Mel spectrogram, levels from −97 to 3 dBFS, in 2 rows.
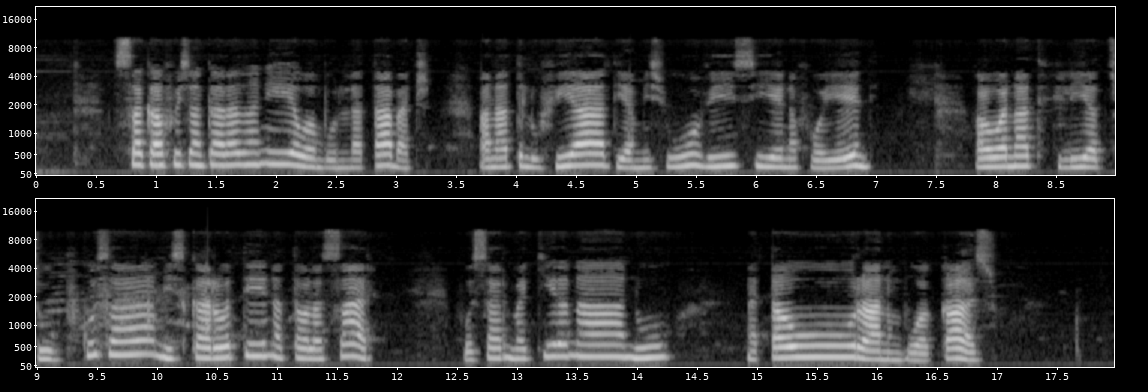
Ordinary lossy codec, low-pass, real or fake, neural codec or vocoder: AAC, 48 kbps; 9.9 kHz; real; none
